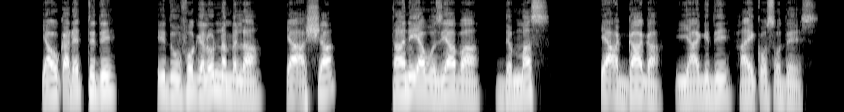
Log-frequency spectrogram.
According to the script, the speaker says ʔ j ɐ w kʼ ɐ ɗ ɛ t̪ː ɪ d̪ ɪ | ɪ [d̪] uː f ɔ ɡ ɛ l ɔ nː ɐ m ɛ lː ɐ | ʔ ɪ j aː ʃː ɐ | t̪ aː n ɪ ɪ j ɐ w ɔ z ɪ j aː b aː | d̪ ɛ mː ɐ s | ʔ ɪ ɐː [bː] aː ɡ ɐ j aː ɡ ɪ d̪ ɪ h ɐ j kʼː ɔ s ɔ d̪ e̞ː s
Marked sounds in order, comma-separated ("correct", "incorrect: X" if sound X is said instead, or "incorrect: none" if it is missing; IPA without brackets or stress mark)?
correct, incorrect: ɡː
